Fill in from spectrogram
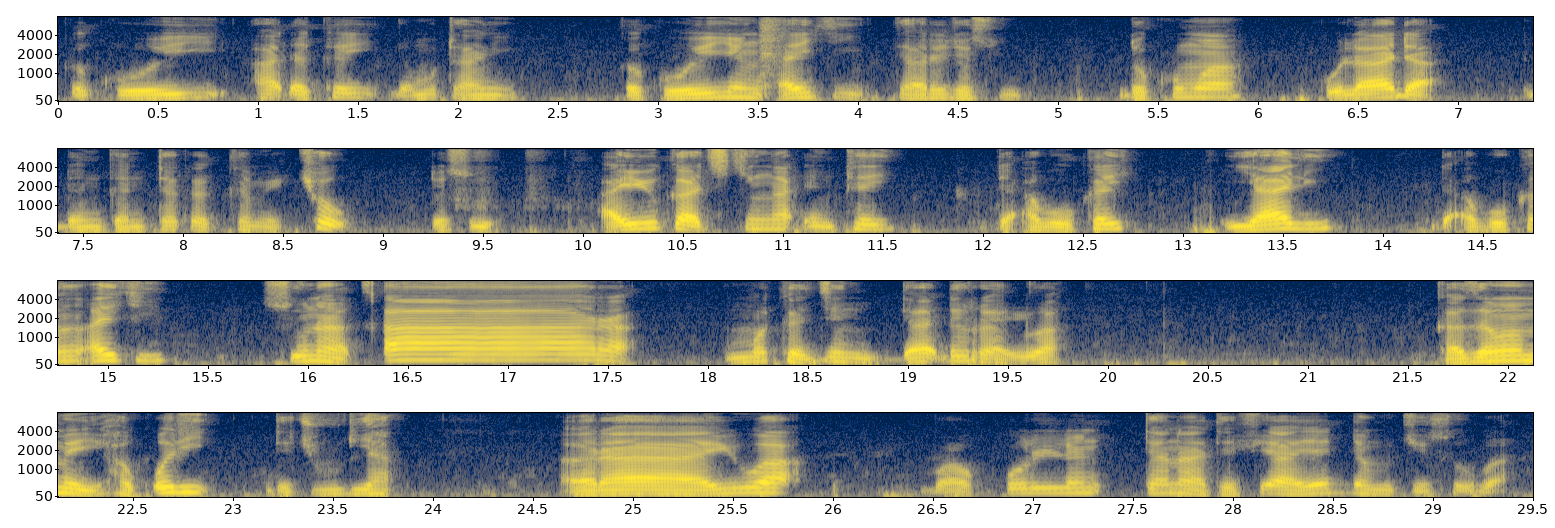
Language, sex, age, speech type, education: Hausa, male, 46-60, spontaneous, tertiary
